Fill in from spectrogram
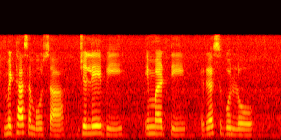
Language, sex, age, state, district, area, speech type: Sindhi, female, 30-45, Uttar Pradesh, Lucknow, urban, spontaneous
